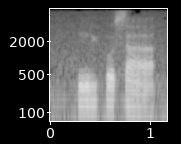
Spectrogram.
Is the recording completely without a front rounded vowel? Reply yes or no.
no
